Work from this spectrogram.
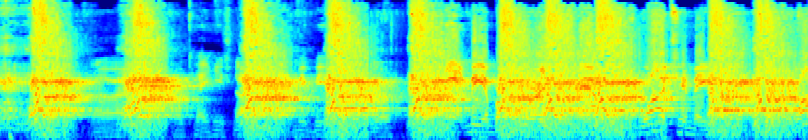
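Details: Belgian Malinois police dog guarding a front door during a mock burglary, barking in dense, nearly continuous volleys while a person talks at the same time.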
